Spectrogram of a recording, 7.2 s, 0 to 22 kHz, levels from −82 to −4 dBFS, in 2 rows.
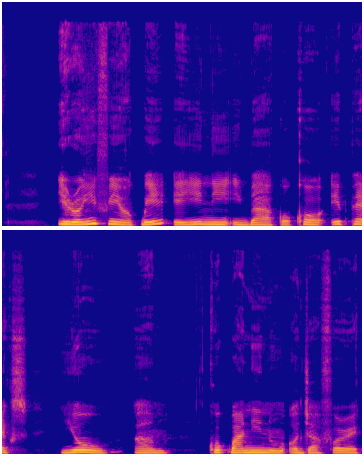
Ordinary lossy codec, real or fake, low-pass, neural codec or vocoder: none; real; none; none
